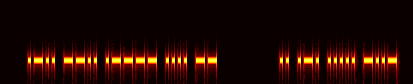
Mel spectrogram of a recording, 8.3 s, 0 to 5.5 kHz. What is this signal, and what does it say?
Morse code, heard as a keyed tone, about 20 wpm, 600 Hz. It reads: LZ1HM IR5X
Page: Kaldesignaler 20 wpm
